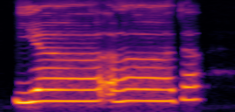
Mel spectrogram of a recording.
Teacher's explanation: کھڑا زبر ہے تو الف کے برابر لمبا کریں گے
